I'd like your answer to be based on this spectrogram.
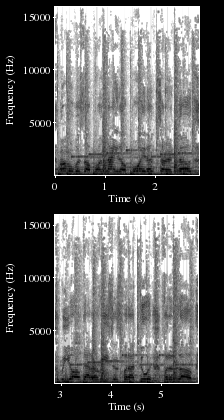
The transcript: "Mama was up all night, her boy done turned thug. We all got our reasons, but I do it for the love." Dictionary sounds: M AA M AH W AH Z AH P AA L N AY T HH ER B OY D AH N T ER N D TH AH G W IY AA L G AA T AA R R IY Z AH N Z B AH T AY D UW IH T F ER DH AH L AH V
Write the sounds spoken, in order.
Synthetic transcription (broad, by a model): M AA M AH W AH Z AH P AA N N AY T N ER B OY D AH N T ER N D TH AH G W IY AA L G AA T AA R R IY Z AH N Z B AH T AY D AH IH T F ER DH AH L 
